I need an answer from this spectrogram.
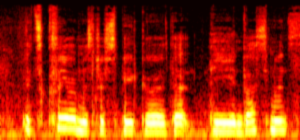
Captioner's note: speaking French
